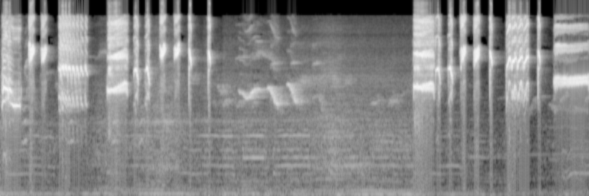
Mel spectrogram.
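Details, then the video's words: Orange-headed thrush answering a lure sound in Singaraja, Bali, with rapid, loud, high-pitched chirp bursts, a softer warbled passage in the middle, then another fast string of piercing notes. "Sangarnya Respon ANIS MERAH Langsung Nyaut Dengar Pancingan Suara Burung Ini."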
